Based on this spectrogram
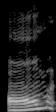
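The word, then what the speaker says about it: aum: I understand and the the syllable is Alm a-u-m okay similar to om but om a little different and the sulfacio is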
